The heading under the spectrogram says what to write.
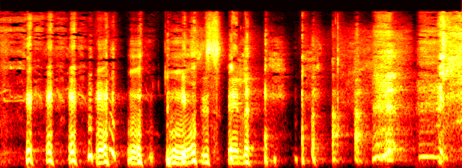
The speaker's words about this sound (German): aber wenn ich lachen muss, kommt immer noch dieser Hustenreiz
